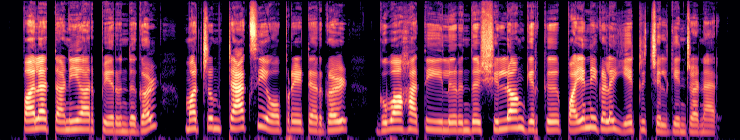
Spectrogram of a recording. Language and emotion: Tamil, neutral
